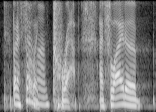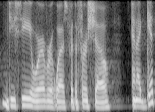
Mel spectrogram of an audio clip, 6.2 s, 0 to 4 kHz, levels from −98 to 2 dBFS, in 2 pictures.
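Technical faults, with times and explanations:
Throughout: gain pumping. The gain ducks by roughly 15 dB under each loud syllable and recovers in the pauses, likely from excessive mic gain hitting a fast limiter, unlike a gate's abrupt cut.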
